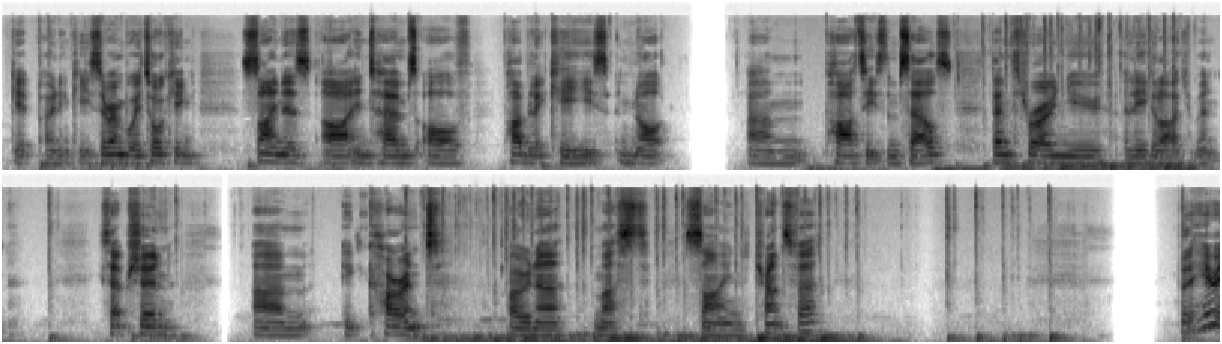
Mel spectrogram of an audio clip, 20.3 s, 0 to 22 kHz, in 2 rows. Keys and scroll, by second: 10.7 Return.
